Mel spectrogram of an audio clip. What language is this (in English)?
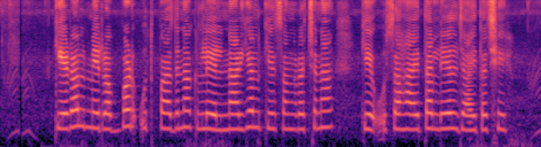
Maithili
